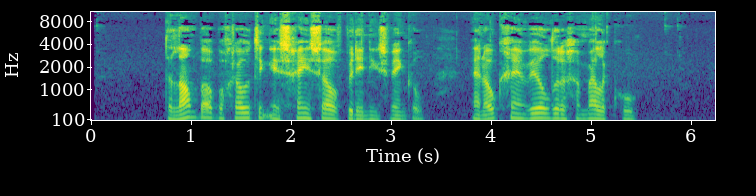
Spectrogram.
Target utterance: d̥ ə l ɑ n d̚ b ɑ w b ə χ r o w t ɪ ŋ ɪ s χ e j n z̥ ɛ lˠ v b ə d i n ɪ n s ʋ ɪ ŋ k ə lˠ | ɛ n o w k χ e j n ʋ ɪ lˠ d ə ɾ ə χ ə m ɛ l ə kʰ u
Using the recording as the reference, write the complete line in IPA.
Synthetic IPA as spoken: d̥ ə l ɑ n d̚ b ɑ w b ə χ r o w t ɪ ŋ ɪ s χ e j n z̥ ɛ lˠ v b ə d i n ɪ ŋ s ʋ ɪ ŋ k ə lˠ | ɛ n o w k χ e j n ʋ ɪ lˠ d ə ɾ ə χ ə m ɛ l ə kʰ u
